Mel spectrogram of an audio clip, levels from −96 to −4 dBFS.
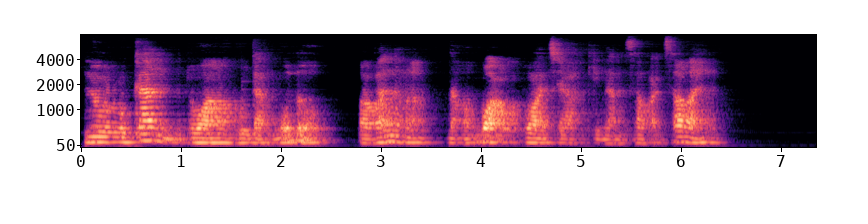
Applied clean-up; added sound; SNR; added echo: neural mask model DeepFilterNet 3.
